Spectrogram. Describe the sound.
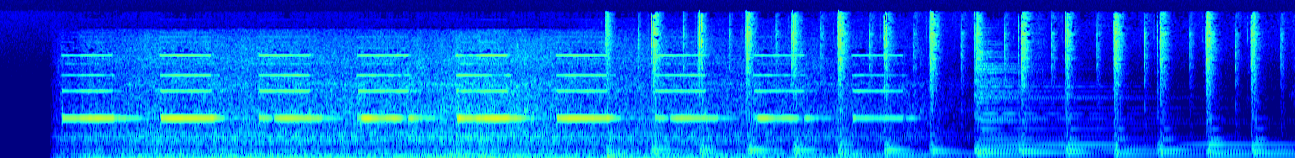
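Truck reversing beeps: a steady series of evenly spaced, high electronic beeps over a low rumbling drone, then plucked musical notes take over in a regular rhythm.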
